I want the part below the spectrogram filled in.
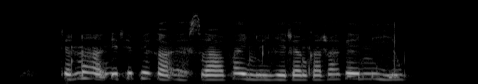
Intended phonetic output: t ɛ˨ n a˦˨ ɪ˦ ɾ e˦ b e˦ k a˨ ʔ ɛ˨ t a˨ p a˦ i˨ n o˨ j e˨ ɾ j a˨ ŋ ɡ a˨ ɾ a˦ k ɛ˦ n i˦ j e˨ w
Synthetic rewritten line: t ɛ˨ n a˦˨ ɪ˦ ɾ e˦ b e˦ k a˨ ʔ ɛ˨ s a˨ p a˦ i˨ ɲ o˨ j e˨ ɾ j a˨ ŋ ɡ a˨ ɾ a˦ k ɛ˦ n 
